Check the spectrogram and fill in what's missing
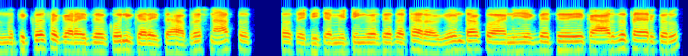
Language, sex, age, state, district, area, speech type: Marathi, male, 45-60, Maharashtra, Nashik, urban, conversation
